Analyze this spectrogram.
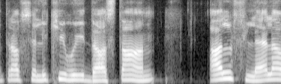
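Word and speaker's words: الف لیلہ: یہ استعمال ہوتا ہے۔ اس کے بعد ہے الف لیلا، یہ غلط تلفظ ہے، املا بھی اس کا غلط ہے۔ الف لیلا نہیں ہوتا بلکہ یہ ہوتا ہے الف لیلا۔ الف لیلا و لیلا،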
